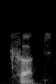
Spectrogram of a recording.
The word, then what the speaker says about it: cooked: distance looked cooked okay because K is a is a voiceless sound so when we have Eed D it makes a t sound cooked looked asked all right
